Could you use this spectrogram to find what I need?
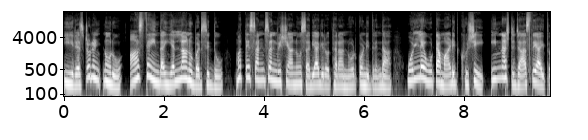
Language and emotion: Kannada, happy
